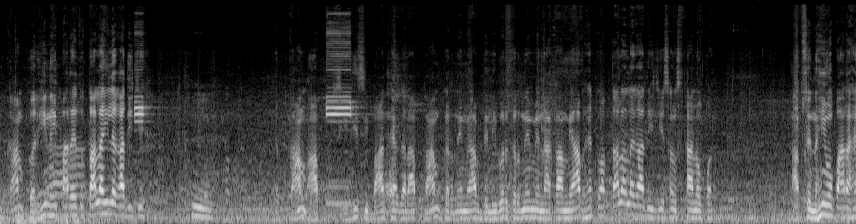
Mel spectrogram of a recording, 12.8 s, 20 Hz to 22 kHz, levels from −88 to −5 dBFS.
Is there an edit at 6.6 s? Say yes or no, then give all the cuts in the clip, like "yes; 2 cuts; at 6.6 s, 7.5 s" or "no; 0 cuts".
no; 0 cuts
